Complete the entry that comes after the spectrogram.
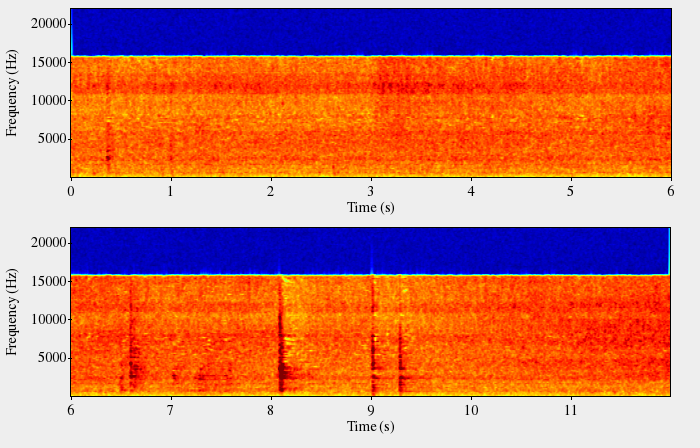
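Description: Strips of orange and yellow carrot sizzling in hot oil in a huge cauldron, a steady dense hiss. A few sharp knocks come about eight and nine seconds in.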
